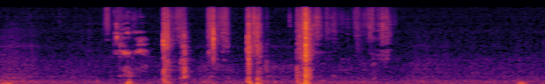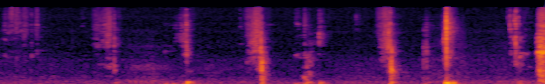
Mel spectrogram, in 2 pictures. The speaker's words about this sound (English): Okay. I'll pull three cards.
